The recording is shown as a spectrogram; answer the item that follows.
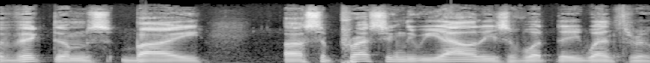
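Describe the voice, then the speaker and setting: A man with a fairly low pitch speaks in a New York accent. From New York (Queens). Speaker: 9/11 survivor and victims' family advocate. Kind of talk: radio talk show discussion.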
